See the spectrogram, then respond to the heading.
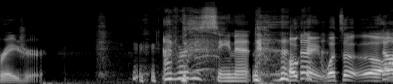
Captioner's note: chuckles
